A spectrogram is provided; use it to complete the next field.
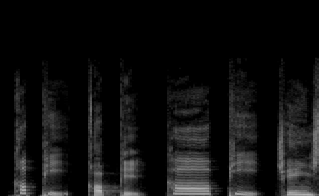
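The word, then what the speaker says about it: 커피: say stop kidding it's copy copy copy change that f sound to the p sound because in korean there's no f sound so say that again copy copy so let's say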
